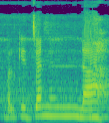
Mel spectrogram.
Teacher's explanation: ہا کی آواز سینے کی طرف سے آئے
